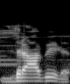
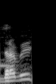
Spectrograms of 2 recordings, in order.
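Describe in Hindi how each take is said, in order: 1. पहला स्वर लंबा है। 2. पहला स्वर छोटा है। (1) "द्राविड़ है" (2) "द्रविड़ नहीं है"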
